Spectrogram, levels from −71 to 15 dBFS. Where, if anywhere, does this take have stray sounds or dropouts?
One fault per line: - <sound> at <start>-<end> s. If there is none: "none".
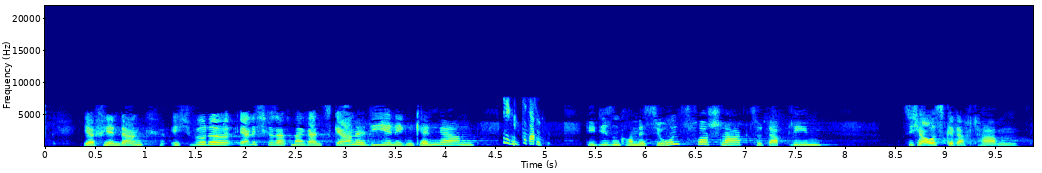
- chirp at 4.6-5.1 s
